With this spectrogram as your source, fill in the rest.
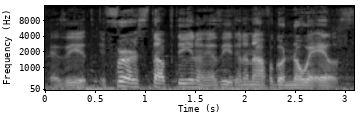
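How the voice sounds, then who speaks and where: A man's voice: mid-range voice, expressive, fast talker, a bit bright. A young Jamaican man chatting to his viewers while filming street food stalls outdoors on a phone. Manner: chatty, addresses viewers as "people". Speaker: food vlogger. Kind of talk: casual street vlog talking to viewers. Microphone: handheld phone camera.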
